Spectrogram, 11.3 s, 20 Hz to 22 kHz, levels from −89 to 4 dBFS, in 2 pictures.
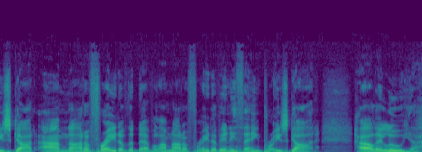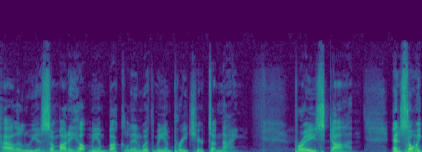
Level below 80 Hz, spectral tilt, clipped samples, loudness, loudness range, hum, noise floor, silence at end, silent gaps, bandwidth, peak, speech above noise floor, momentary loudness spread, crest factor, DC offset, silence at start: -64 dBFS; -4 dB/octave; under 0.1%; -28 LUFS; 3 LU; none; -50 dBFS; 0 s; none; 16.5 kHz; -8 dBFS; 22 dB; 18 LU; 20 dB; under 0.1%; 0 s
